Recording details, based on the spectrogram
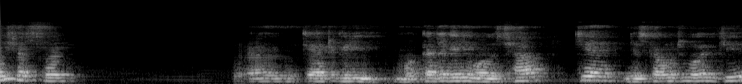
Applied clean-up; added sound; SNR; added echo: neural separator model SepFormer DNS4.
